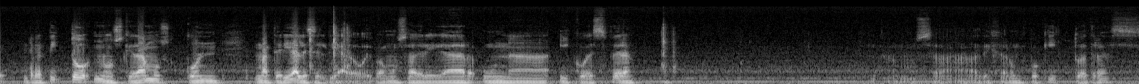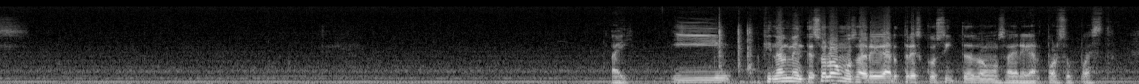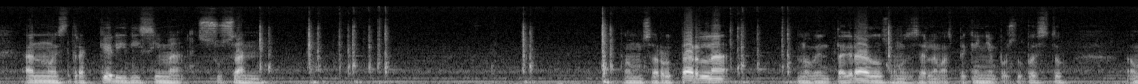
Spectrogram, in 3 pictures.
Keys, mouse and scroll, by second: 3.2 shift+a, 5.2 click, 6.5 s, 7.2 click, 7.9-9.0 drag, 9.9-10.9 drag, 10.6 right click, 11.8 click, 15.6 click, 18.6 shift+a, 21.1 click, 25.2 r, 25.7 x, 26.0 KP_9, 26.1 KP_0, 26.4 KP_Enter, 27.8 r, 28.6 z, 29.9 KP_9, 30.0 KP_0, 30.4 KP_Enter, 31.5 s, 32.7 click.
